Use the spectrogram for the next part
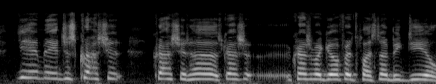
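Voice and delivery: high, super-confident, totally self-assured, carefree. Retelling a friend offering his girlfriend's place: imitating a friend sounding super confident. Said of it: "telling us so confidently".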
